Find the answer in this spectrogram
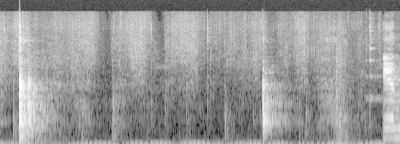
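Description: A spoon stirring thick cookie dough in a glass mixing bowl: scraping, with several sharp knocks of the spoon against the glass, the loudest just after the start and another past halfway.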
